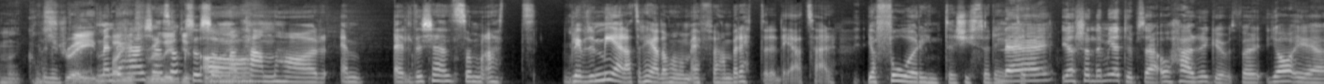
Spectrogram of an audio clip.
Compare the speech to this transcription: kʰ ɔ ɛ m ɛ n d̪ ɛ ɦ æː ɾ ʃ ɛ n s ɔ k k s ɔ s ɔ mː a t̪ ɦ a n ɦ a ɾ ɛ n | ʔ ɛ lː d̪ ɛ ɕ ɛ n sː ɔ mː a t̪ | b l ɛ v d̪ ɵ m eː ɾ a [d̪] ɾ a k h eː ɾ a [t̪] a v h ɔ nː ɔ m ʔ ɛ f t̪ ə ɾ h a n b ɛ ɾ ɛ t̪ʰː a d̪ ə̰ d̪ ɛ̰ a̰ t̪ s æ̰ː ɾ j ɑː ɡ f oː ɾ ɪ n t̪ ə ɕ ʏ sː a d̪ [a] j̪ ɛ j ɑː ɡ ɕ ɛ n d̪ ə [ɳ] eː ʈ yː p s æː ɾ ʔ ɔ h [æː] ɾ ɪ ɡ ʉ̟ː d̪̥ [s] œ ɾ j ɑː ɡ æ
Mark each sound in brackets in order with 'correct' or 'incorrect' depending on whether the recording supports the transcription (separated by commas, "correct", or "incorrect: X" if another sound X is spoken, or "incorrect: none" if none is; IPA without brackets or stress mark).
incorrect: t̪, incorrect: d̪, incorrect: ɛ, incorrect: m, incorrect: æ, incorrect: f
